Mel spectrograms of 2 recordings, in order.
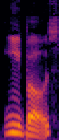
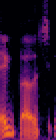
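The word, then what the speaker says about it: Igbo: The Igbos, I'm sorry, I think I pronounced it wrong in the beginning. It's Igbos, not Igbos.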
